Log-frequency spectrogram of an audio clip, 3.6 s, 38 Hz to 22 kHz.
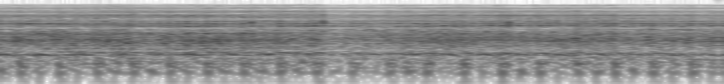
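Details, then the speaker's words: Honda Activa 4G scooter idling with a steady fast patter and an odd extra rattly noise over it, unlike normal; noise first thought from silencer, then suspected from engine, source unconfirmed; abnormal engine noise at idle. "ये इसके शायद इंजन में से आ रही है। देखते हैं अभी हम लोग कैसे ठीक किया जाता है। कुछ अंदर से ही शान आ रहा है, एकदम ऐसे कर मतलब जो नॉर्मल आवाज़ आती है उससे एकदम अलग आ रही है।"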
